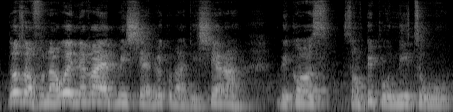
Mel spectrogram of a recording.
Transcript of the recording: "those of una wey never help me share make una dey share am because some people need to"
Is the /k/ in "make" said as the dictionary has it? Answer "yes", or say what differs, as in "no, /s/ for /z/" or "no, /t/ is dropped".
yes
